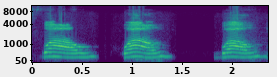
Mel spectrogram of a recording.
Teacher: wau di dua bibir muncung dan dibulatkan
